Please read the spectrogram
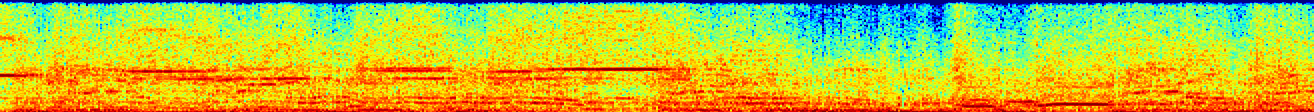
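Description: Pop backing track played through a PA, with a male voice singing live into a handheld microphone over it.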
